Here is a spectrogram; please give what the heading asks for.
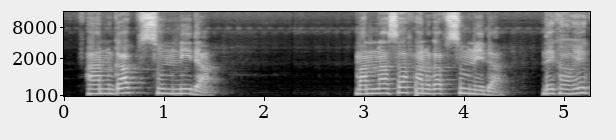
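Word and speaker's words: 반갑습니다: কিন্তু এখানে বিউ বাচ্চিমের পরে নিউন থাকার কারণে বিউ উচ্চারণ মিয়মের মতো হবে, তাই উচ্চারণ হবে সুম। ফানগাপ সুমনিদা, মান্নাসা ফানগাপ সুমনিদা দেখা হয়ে খুশি হলাম।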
